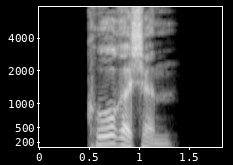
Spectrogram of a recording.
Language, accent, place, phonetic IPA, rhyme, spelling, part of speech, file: German, Germany, Berlin, [ˈkoːʁɪʃm̩], -oːʁɪʃm̩, chorischem, adjective, De-chorischem.ogg
- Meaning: strong dative masculine/neuter singular of chorisch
